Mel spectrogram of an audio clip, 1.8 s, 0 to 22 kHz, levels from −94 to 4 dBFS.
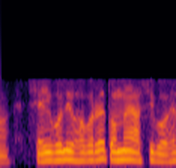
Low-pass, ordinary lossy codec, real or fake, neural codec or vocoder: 3.6 kHz; none; real; none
